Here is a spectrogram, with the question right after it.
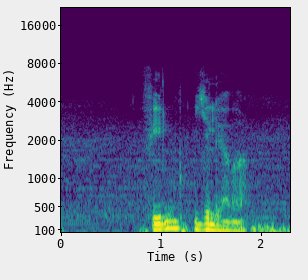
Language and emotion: Russian, neutral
